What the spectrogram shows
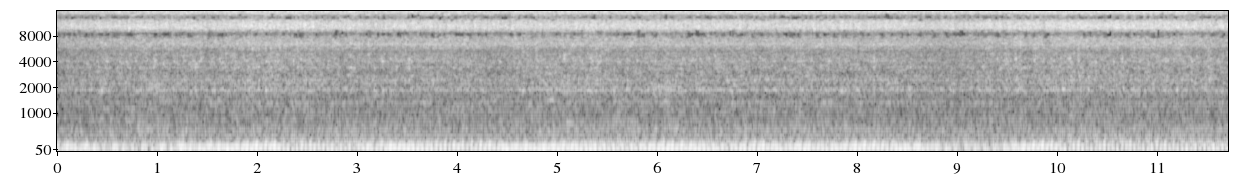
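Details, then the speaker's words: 1986 Ford Mustang GT V8, original miles, sat a long time, new cap and rotor, fresh fuel; uneven loping idle about three to four pulses a second, missing. "Uh-oh. Kind of sounds like it's messing though. That's not pretty good."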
